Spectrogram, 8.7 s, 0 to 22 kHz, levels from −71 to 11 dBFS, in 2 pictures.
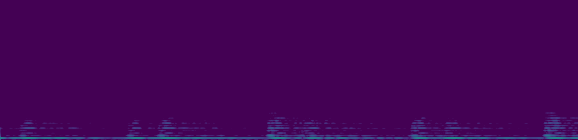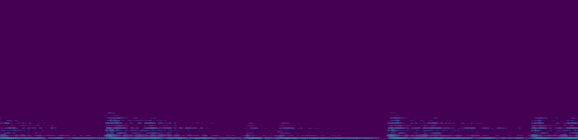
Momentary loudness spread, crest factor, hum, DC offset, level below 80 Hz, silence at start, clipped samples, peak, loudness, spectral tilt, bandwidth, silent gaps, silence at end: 11 LU; 14 dB; none; under 0.1%; -78 dBFS; 0 s; under 0.1%; -30 dBFS; -44 LUFS; -6.5 dB/octave; 5.4 kHz; none; 0 s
